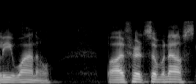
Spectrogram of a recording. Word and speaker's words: Whannell: which is a James Wan and Lee Whannell, or Lee Whannell, if we're committing to the Horror Hangout pronunciation.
